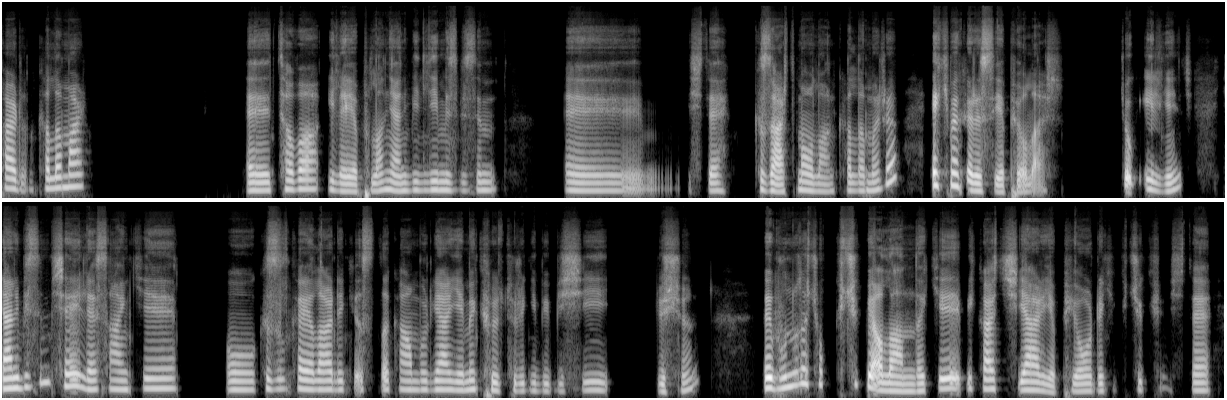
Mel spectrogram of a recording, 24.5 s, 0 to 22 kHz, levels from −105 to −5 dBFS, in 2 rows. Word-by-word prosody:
pardon 195 -7 +2
kalamar 225 +4 +1 1.6
eee 160 0 +3
tava 190 +2 +1
ile 160 -4 -1
yapılan, 155 +4 0
yani, 155 -1 0
bildiğimiz 170 0 -2
bizim, 165 +2 -6 0.7
emm, 155 -1 -2 0.4
işte, 155 -1 -4 0.3
kızartma 165 0 +2
olan 145 -1 -4
kalamarı 160 - -2 0.4
ekmek 255 -4 +5
arası 150 -4 +3
yapıyorlar. 130 - -3 0.6
Çok - - +3
ilginç. 170 +3 -2 0.3
Yani, 205 +2 +7
bizim 315 +8 -5
şeyle 245 -8 +2
sanki 200 +2 -2 0.5
o 175 0 -1
Kızılkayalar'daki 180 -2 0
ıslak 180 - -6
hamburger 175 0 0
yeme 170 +1 +1
kültürü 155 -4 -5
gibi 150 -2 -10
bir 145 - -12
şey 165 +2 -5 0.5
düşün 155 - -5 0.6
ve 210 -1 +11
bunu 235 +6 +3
da 300 - +3
çok 280 -1 -9
küçük 285 -4 -7
bir 230 - +11
alandaki 150 +4 +4
birkaç 190 -2 -1
yer 170 -1 +5
yapıyor. 145 +1 -2
Oradaki 150 0 -3
küçük, 170 +5 -14
işte, 160 0 -3
175 Hz, 115 wpm, -24 LUFS, 155-195 Hz, 1.6 s, ve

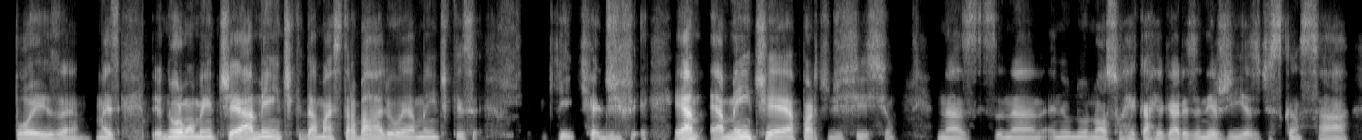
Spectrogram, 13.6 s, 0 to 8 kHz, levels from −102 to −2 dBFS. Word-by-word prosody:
Pois 95 +8 +1
é, 105 -2 -4
mas 110 -6 -2 0.4
normalmente 125 0 +4
é 125 - +9
a 145 - +8
mente 135 -1 +1
que - - -16
dá 130 -2 0
mais 110 -3 -1
trabalho. 140 -5 0
É 105 - 0
a 105 - -3
mente 110 +2 -4
que - - -7
se - - -10 0.7
que 120 -3 -7
que - - -8
é - - -2
difi 105 -1 -6 0.4
é 135 - +8
a 145 +1 +11
é 140 - 0
a 130 - +5
mente 175 +3 +4
é 130 -2 +6
a 120 - +1
parte 115 -4 -4
difícil 90 -3 -11 0.4
nas 95 -4 -6 0.2
na 100 -1 -5 0.2
no 110 0 -7
no 115 -1 -6
nosso 105 -1 -5
recarregar 95 -1 -4
as 90 +1 -7
energias, 90 -5 -6
descansar, 90 -1 -8
110 Hz, 165 wpm, -26 LUFS, 100-125 Hz, 0.7 s, a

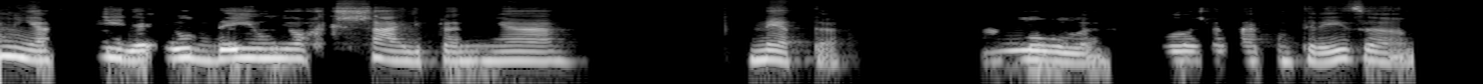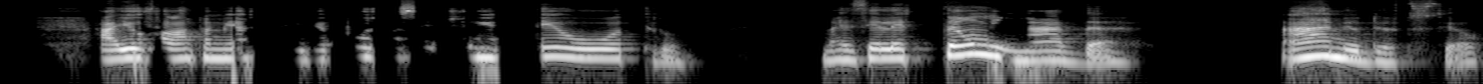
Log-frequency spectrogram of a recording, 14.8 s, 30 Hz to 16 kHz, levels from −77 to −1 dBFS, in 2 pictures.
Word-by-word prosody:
minha 215 -8 +3 0.2
filha 205 -6 +2
eu 215 +1 +4
dei 200 +3 +3
um 210 0 +2
Yorkshire 190 -3 -3
pra 165 0 -7
minha 170 -1 -4 0.9
neta, 180 -2 -4 0.7
a - - -17
Lola, 180 -5 0 0.4
Lola 175 0 -3
já 180 - -13
tá 170 -1 -10
com 170 0 -10
3 175 +5 -3
anos. 180 -4 -5 0.9
Aí, 195 +1 +5
eu 215 - +5
falava 205 -1 -1
para 210 - 0
minha 205 0 0 0.3
filha: 185 +1 -14
"Poxa, 230 -1 -7
você 220 - -5
tinha 220 -2 0
que - - -50
ter 235 0 +1
outro". 205 -6 0 0.7
Mas 185 0 -5
ela 205 0 +5
é 205 - +1
tão 225 +7 +5
mimada, 175 - +1 0.7
ai, 230 +4 +7
meu 205 -5 +7
Deus 155 -2 -7
do - - -21
céu, 155 +1 -12
190 Hz, 160 wpm, -19 LUFS, 170-210 Hz, 0.9 s, ai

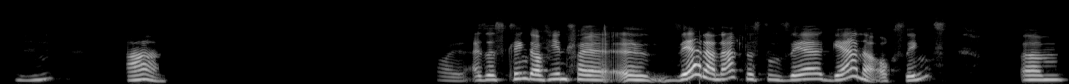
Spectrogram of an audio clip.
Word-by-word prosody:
Mhm, 205 +7 -13 0.7
ah. 205 -1 0 2.8
Toll, 170 -3 -19
also 195 +2 -3
es 210 0 -5
klingt 255 +1 -2
auf 220 -2 +3
jeden 245 +1 0
Fall, 215 -3 +1
äh, 205 -2 +1 0.2
sehr 205 +6 +6
danach, 270 +2 +3
dass 235 -2 -4
du 220 -3 -8
sehr 225 +6 0
gerne 215 - +1
auch 160 +1 -8
singst, 280 - -6 0.7
ähm, 210 0 -1
215 Hz, 105 wpm, -20 LUFS, 200-240 Hz, 2.8 s, sehr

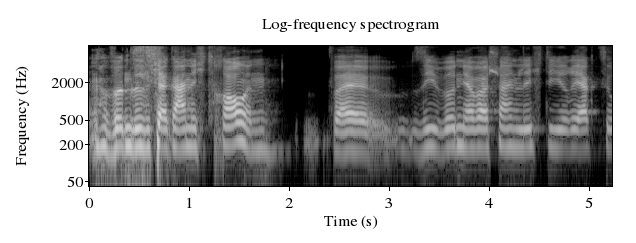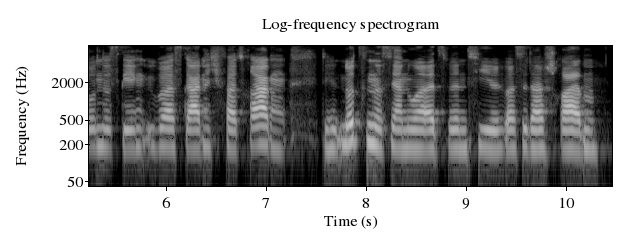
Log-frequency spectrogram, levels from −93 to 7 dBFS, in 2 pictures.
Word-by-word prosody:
Würden 185 -1 +4
sie 180 - +7
sich 175 -1 +3
ja 175 - +9
gar 175 -2 +7
nicht 185 -1 -4
trauen, 190 -5 +3 0.6
weil 160 -1 +2 0.4
sie 170 +2 -8
würden 185 +1 -4
ja 175 0 0
wahrscheinlich 180 0 -2
die 180 -2 -9
Reaktion 175 +1 -4
des 175 -1 -13
Gegenübers 180 +1 -7
gar 170 -1 0
nicht 185 -1 -13
vertragen, 175 0 -1 0.4
die 175 0 -10
nutzen 215 0 -3
es 180 - -8
ja 175 -1 -4
nur 175 0 -5
als 170 0 -3
Ventil, 175 -1 -9
was 170 -1 -6
sie 180 - -9
da 175 0 -2
schreiben. 170 -1 -2
175 Hz, 170 wpm, -22 LUFS, 170-185 Hz, 0.6 s, ja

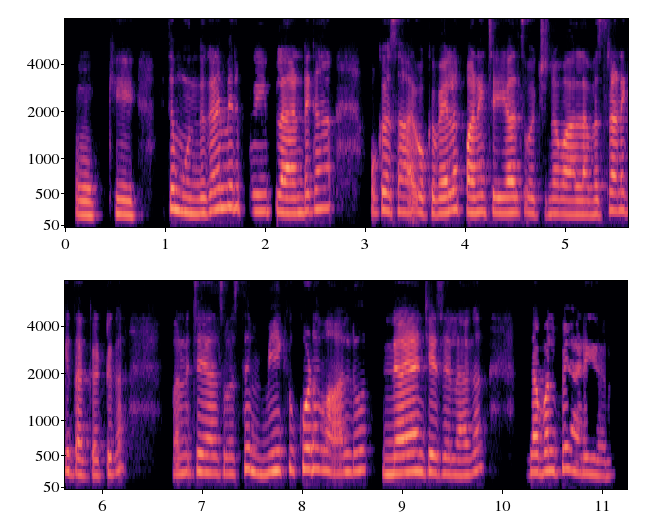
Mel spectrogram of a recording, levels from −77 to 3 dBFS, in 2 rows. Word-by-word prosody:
Okay. 195 +2 -2 0.4
అయితే 285 - -1
ముందుగానే 225 +5 +1
మీరు 305 -1 +1
ప్రీ 245 0 -3 0.2
ప్లాన్డ్‌గా 230 +4 +3 0.5
ఒకసారి 245 -3 +1
ఒకవేళ 220 +3 +2
పని 230 0 +5
చేయాల్సొచ్చిన 220 -2 0
వాళ్ళవసరానికి 205 +6 +1
తగ్గట్టుగా, 230 +4 -4 0.5
పని 245 - -3
చేయాల్సొస్తే 245 +1 -1 0.2
మీకు 280 +2 0
కూడా 305 0 +4
వాళ్ళు 265 +2 -1 0.3
న్యాయం 260 +2 +7
చేసేలాగా, 235 +1 -2 0.5
డబుల్ 275 +2 +2
పే 310 - +1
అడిగారు. 225 -4 -5
235 Hz, 115 wpm, -21 LUFS, 220-260 Hz, 0.5 s, న్యాయం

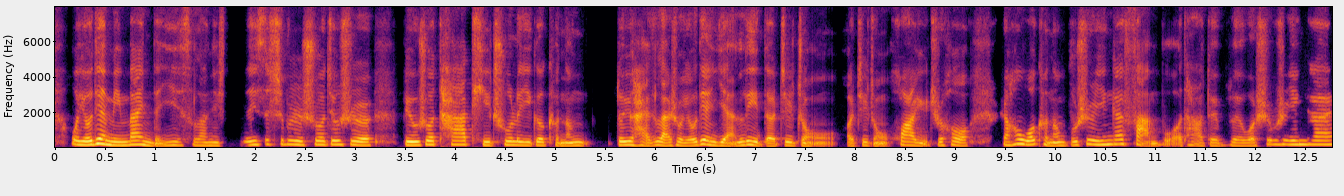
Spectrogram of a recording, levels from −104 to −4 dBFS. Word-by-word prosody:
我 220 - +2
有 200 +1 +7
点 265 -2 +7
明 180 -2 +4
白 215 0 +3
你 180 -5 +2
的 - - -2
意 185 +1 -3
思 175 0 -9
了。 170 -1 -4
你 170 0 -2
的 185 +4 -6
意 - - +2
思 215 +2 -5
是 230 0 -5
不 225 - -2
是 210 -2 +3
说 210 +1 0
就 220 +1 +1
是 195 -4 +2 0.3
比 190 - +4
如 185 - +8
说 210 +3 +2
他 215 0 0
提 185 -3 -1
出 200 +1 -1
了 195 - +2
一 175 -1 +1
个 180 0 +1
可 - - -6
能 160 +2 0 0.3
对 195 0 +4
于 200 - +4
孩 170 - 0
子 190 - -2
来 170 -4 +3
说 175 +1 -1
有 165 +1 +1
点 200 -3 +3
严 170 +1 +1
厉 200 -2 +3
地 - - 0
这 175 -2 -1
种 295 - -5
呃， - - -4
这 175 - -5
种 - - -4
话 190 -3 0
语 155 - -3
之 180 - -4
后， 180 -4 -3 0.3
然 190 - -2
后 250 - +3
我 220 -2 +4
可 230 - -4
能 170 +1 0
不 190 - -2
是 230 +2 +1
应 215 +1 +2
该 240 +1 0
反 250 - -1
驳 - - -7
他， - - -7
对 165 -1 -6
不 170 - -15
对？ 165 -3 -5
我 155 - -2
是 230 - -5
不 225 - -5
是 225 0 -3
应 220 0 +1
该 220 0 -1
195 Hz, 340 characters per minute, -20 LUFS, 175-220 Hz, 0.3 s, 如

